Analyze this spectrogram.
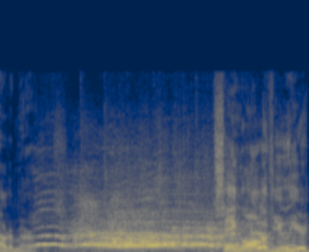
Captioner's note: applause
